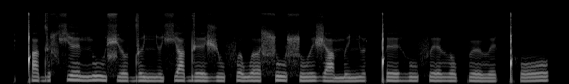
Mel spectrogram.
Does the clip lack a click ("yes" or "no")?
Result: no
